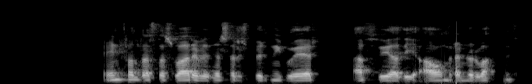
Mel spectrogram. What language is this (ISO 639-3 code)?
isl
